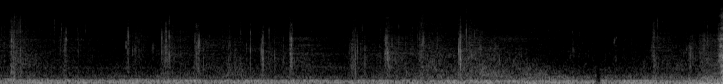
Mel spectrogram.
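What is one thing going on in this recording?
A deep underwater rumble drones steadily.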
